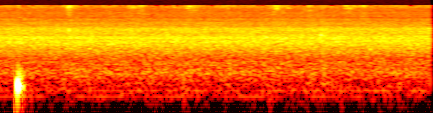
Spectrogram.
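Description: A single short mouse click just after the start, then only a faint steady hiss of room tone.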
